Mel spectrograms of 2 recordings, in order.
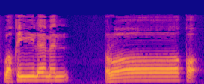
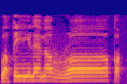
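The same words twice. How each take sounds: First: Slow chant, clear n in من, silent pause, then long-held راق; sakt before راق. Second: Slow chant, n of من merged into a doubled r of راق; merged without sakt. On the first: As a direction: stop briefly after من, then stretch راق. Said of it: "ليه فيها السكت؟ أقول إيه؟". (تلاوة بالسكت بين من و راق) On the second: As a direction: run من راق together as "marraaq", no pause. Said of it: "وليه عدم السكت؟". (تلاوة بإدغام نون من في راء راق دون سكت) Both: Shown as a demonstration.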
